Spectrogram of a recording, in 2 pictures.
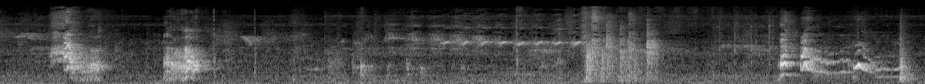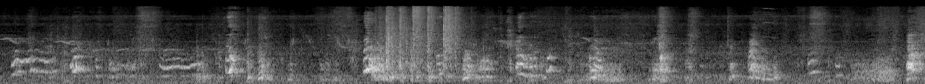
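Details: Shih Tzu puppies, 40 days old, playing: short high yips, small barks and whimpers come in scattered bursts, some in quick clusters, with thumps and rustling from the play.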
